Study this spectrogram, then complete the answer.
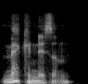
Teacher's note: The initial unstressed syllable is quick and soft, almost blending in. The main effort should go into articulating that clear KH sound.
